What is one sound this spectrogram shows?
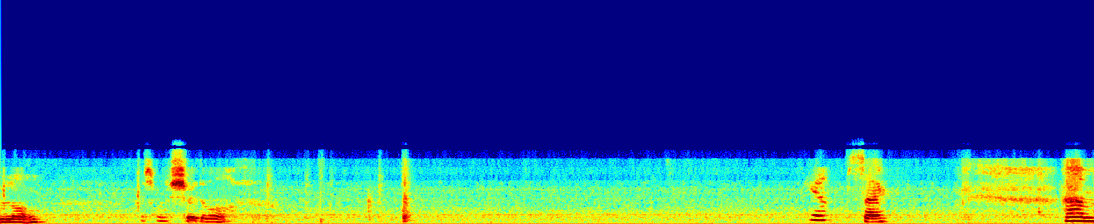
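A young woman speaks briefly and casually, close by.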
